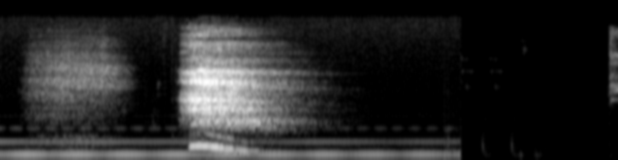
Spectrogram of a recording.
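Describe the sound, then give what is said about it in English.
A deep breath drawn in and let out, heard as two long airy swells over a steady low hum. The second swell is louder. Near silence and a few faint clicks follow. “Let's all take a breath”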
